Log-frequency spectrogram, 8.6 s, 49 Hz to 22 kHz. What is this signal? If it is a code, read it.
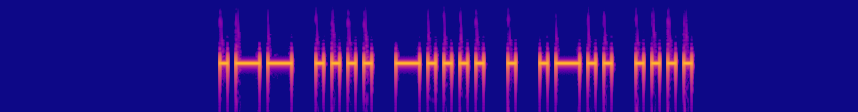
Morse code, heard as a keyed tone, about 15 wpm, 700 Hz. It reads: WH6ELH
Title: USA Call Signs - 6 Characters - Repeated 2x - 15wpm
